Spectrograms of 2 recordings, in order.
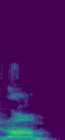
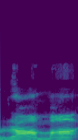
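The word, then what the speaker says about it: राम: So in Hindi, it is actually Ram. The original is Ram. But when we pronounce it in English, somehow due to the, I don't know what influence, the British influence or what, it has been changed to Rama in English. Originally, it is Ram.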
